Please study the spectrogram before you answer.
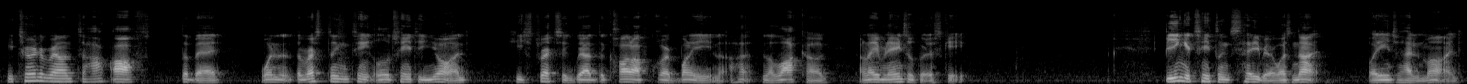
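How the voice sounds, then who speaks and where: Male amateur narrator, slightly low voice, occasional stumbles over words. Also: moderate pace. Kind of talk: dramatic story reading by an amateur.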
